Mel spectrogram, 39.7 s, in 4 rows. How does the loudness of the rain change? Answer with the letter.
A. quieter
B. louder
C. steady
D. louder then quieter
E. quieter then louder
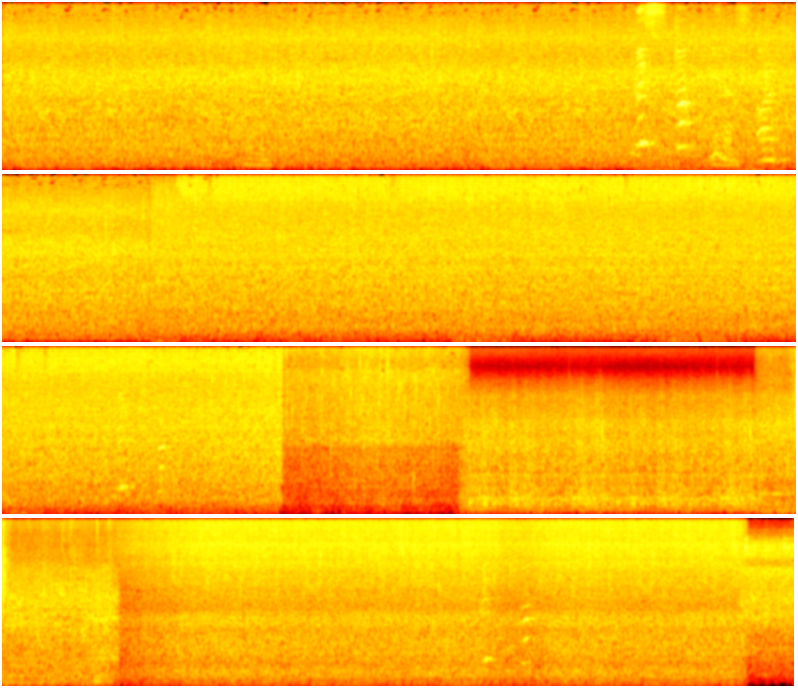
C.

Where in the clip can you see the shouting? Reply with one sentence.
The shouting can be heard from 7.8 to 9.8 s, from 21.2 to 21.9 s and from 35.7 to 36.5 s.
